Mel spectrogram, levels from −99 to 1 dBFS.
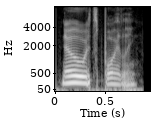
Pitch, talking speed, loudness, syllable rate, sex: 175 Hz, 190 wpm, -15 LUFS, 5.5 syllables/s, female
